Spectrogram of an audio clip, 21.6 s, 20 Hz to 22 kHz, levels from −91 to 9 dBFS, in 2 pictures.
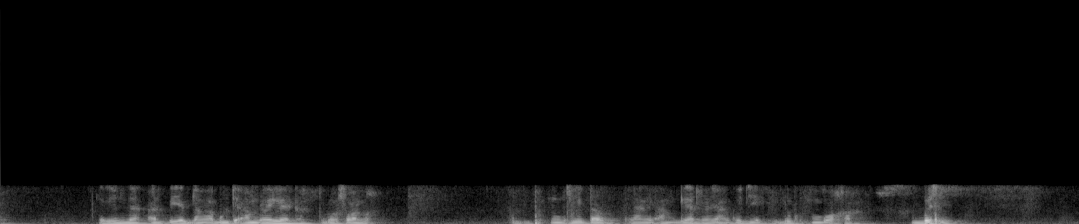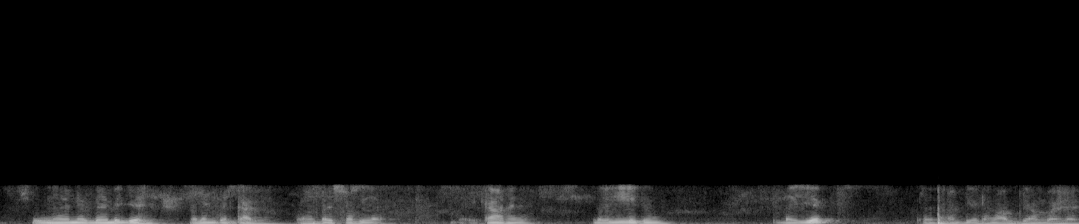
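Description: Nothing stood out as a fault on listening to this speech recording.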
